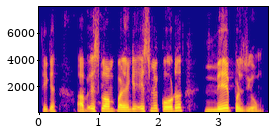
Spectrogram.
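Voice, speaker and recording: Slow-paced Pakistani man lecturing on law. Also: on the high side, animated, no room sound. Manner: repetitive, explains step by step with frequent check-in questions. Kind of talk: classroom lecture, reading out and explaining legal text.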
